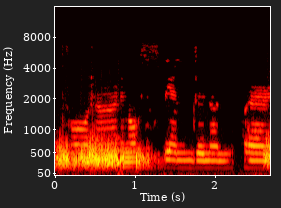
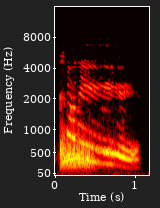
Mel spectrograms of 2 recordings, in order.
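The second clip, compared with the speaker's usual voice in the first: raised, drawn-out call with a hint of rasp; raspy call; 8 semitones higher, 6 dB louder than usual. A narrator's reading. Husband calling to his wife as she walks past, lightly raspy. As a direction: call out high and loud, falling away. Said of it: "began to say in a raspy voice".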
